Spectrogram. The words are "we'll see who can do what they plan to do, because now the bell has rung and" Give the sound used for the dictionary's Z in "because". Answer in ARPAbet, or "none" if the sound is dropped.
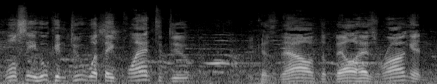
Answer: Z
